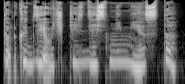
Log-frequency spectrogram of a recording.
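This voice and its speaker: A woman voicing a fussy, bossy elderly female neighbor in an audiobook, with a high cooing voice and a gushing, commanding manner. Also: measured pace, warm tone, no room sound. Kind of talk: audiobook character voice.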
